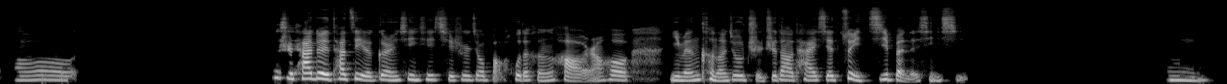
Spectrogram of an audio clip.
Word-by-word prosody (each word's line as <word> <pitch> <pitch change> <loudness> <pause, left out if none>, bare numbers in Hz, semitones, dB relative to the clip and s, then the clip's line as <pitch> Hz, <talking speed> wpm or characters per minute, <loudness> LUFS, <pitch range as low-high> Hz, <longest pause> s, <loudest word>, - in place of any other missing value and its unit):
哦。 195 0 -4 2.0
就 305 - 0
是 280 -4 +1
他 265 +1 +8
对 260 -3 +9
他 245 +1 +3
自 245 +1 0
己 215 - +4
的 185 - +3
个 215 +3 +1
人 195 0 +1
信 215 -1 0
息 215 +1 -1
其 210 -3 -3
实 205 +1 -3
就 205 0 -2
保 195 - -5
护 215 - -1
得 195 - 0
很 180 0 -4
好， 160 -6 0
然 190 - -3
后 200 -2 +1 0.4
你 190 -2 +1
们 180 +3 +2
可 - - 0
能 175 0 0
就 205 0 0
只 195 - -6
知 200 +5 -2
道 200 -2 +1
他 195 +1 -1
一 - - 0
些 200 +1 +1
最 200 +3 +1
基 185 +6 -1
本 205 -2 +1
的 - - -7
信 185 -1 -6
息。 180 - -7 2.0
嗯。 195 -1 -3
200 Hz, 200 characters per minute, -22 LUFS, 190-215 Hz, 2.0 s, 对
